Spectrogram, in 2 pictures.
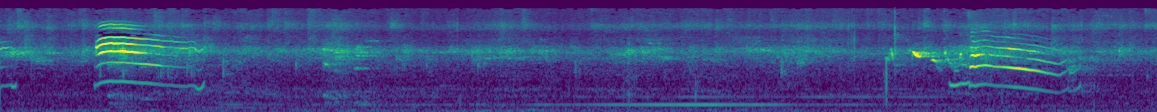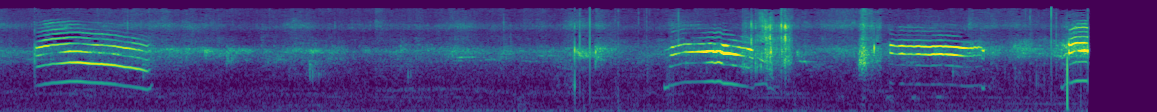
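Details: Hungry mother cat, who has a kitten, meowing for food at the house she visits twice daily; a string of arched, wavering meows, some quick in pairs, with a low steady hum midway and a brief tonal sound.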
